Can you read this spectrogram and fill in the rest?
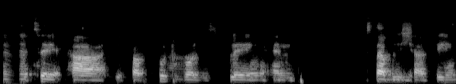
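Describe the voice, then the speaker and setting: Young man, low husky voice, hesitant delivery, dull dry call audio. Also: level tone, moderate pace, fairly bright tone, no room sound. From Kenya. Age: young adult. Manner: hesitant, with many uhs. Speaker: youth forum participant. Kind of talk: opening remarks on a video call.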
